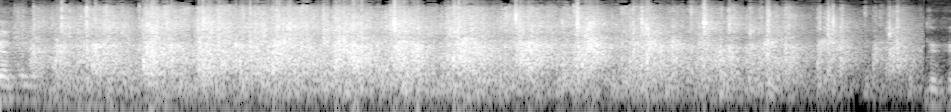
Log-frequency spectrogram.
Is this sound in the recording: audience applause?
yes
